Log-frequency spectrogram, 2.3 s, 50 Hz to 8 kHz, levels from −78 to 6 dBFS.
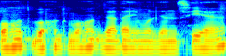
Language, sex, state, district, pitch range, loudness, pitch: Hindi, male, Chhattisgarh, Kabirdham, 100-110 Hz, -19 LUFS, 105 Hz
